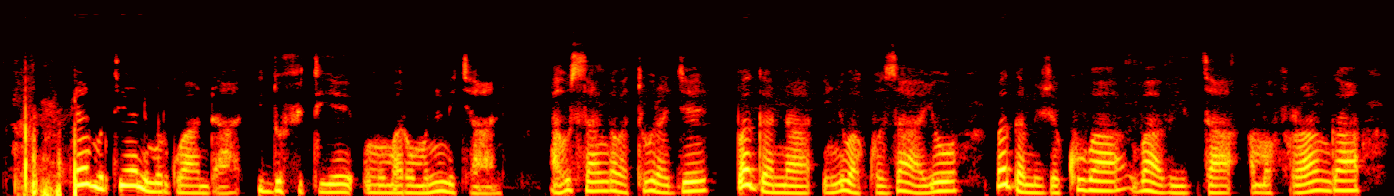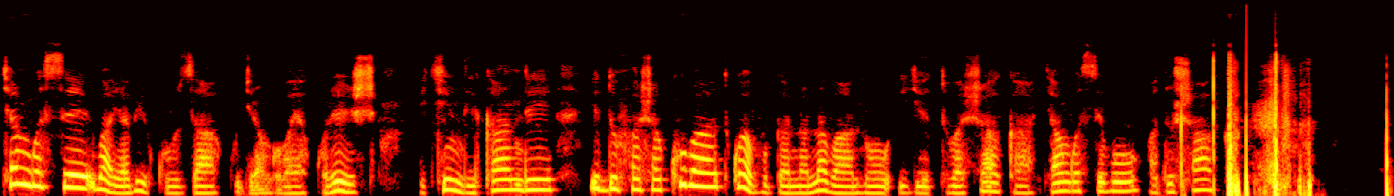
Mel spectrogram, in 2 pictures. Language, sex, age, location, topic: Kinyarwanda, female, 18-24, Nyagatare, finance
